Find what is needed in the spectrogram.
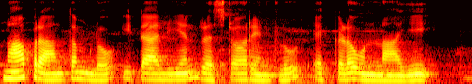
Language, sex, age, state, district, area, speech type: Telugu, female, 45-60, Andhra Pradesh, N T Rama Rao, rural, read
